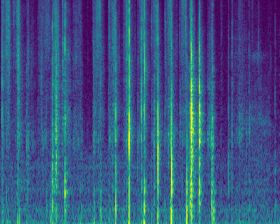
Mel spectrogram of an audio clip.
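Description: Tarot cards being shuffled by hand, a steady run of crisp riffling slaps and flicks, close and fairly quiet with no talking.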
